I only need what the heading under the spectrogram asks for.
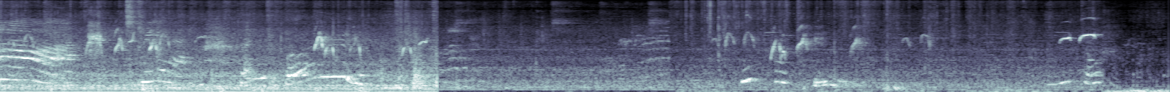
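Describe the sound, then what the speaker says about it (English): Geese honk and chatter in short bursts, moderately close, with some wing flapping and a quieter stretch of scattered calls toward the end. "Those are geese."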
